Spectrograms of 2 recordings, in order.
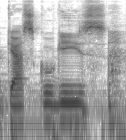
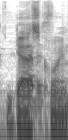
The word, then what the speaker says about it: Gascoigne: And then there's that thing with Father Gascougnes. – Gascoigne.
